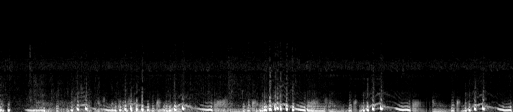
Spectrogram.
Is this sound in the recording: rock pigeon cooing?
yes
